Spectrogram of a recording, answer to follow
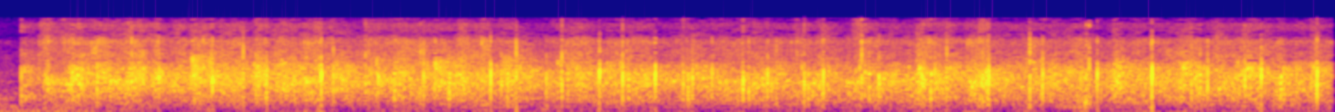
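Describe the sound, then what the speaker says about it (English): An audience at the Indian Chamber of Commerce in Mumbai applauds at the close of a speech, a sustained and even wash of many hands clapping that fills the room from start to finish. "once again, a huge round of applause for Shri Piyush Goyal ji"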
